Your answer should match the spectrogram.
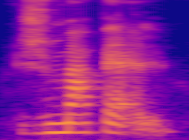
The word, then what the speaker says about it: m'appelle: french sounds are ignored the a in je m'appelle needs to be a strong r it's not a sound it's ma pel you know how in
